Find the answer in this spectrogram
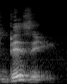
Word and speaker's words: busy: bus II know it's busy which rhymes with dizzy which has an entirely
